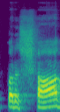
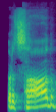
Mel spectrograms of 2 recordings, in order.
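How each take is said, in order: First: The middle consonant is an sh sound. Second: The middle consonant is a plain s sound. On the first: The speaker calls it wrong. "ਇਹਨੂੰ ਪ੍ਰਸ਼ਾਦ ਨਹੀਂ ਪੜਨਾ" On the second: The speaker calls it right. "ਪ੍ਰਸਾਦ ਪਾਠ ਹੈ"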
